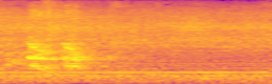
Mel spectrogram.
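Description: A dog gives one short, high-pitched whine about a quarter of a second in.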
